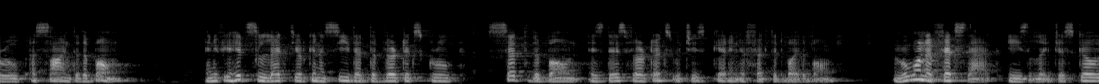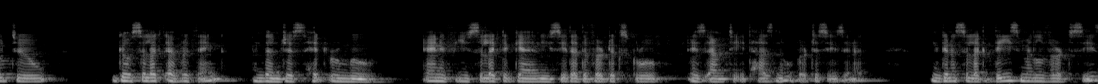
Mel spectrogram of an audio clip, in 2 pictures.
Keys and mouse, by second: 0.8 click, 1.9-3.1 middle drag, 3.1 Tab, 6.1 a, 7.1-9.3 drag, 9.3-13.2 middle drag, 13.2 a, 13.5 a, 14.8-16.4 drag, 16.5 a, 17.4-19.8 drag, 19.8-21.9 middle drag, 20.9 b.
